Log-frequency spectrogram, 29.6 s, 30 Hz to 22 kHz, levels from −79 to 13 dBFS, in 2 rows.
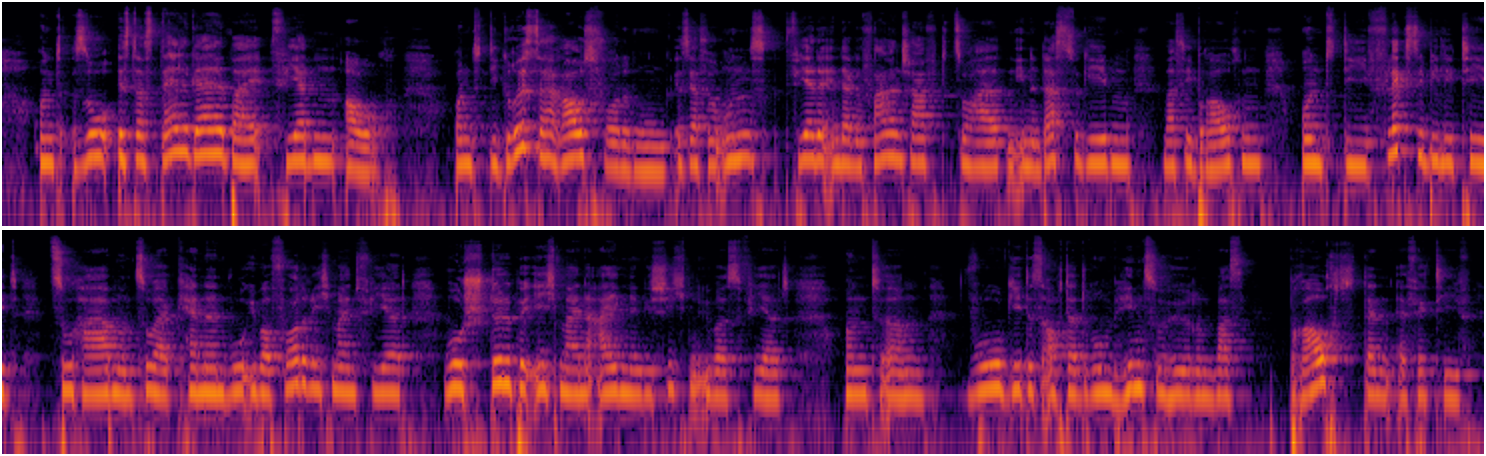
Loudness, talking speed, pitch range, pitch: -24 LUFS, 125 wpm, 175-210 Hz, 190 Hz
